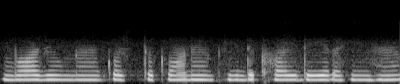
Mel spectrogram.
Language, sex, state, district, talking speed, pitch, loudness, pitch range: Hindi, female, Chhattisgarh, Korba, 135 wpm, 210 Hz, -15 LUFS, 210-215 Hz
